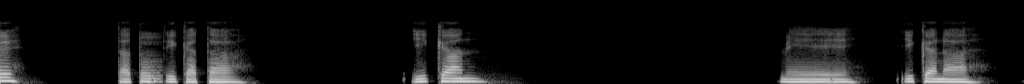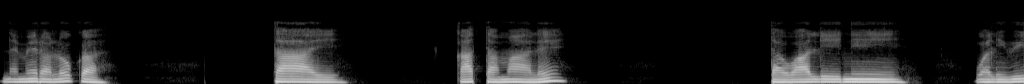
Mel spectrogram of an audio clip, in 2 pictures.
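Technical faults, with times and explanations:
Throughout, low-delay AAC compression: the speech sounds rough and grainy, with noise filling the gaps between pitch harmonics and a thin, synthetic top band. Very short transform frames resolve pitch poorly, which points to a low-delay AAC coder, likely running at around 32 kbps.
1.49–1.69 s and 8.30–8.34 s, AAC frame loss with concealment: the decoder rebuilt missing audio from the last good spectrum, leaving a smeared, noisy patch. The first gap, about 0.2 s, suggests several consecutive lost frames. The briefer 36 ms one fits a single frame.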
